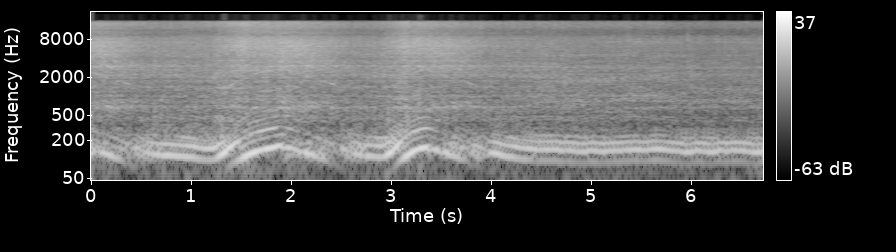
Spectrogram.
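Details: 2007 Yamaha R6 inline-four, blipped twice: light rapid clattering knock over the revs, settling at idle; present for months, no metal in oil, unchanged with 15w50 synthetic, new plugs; mpg dropped 35 to 26, heavy vibration at 10-12k rpm; cause unknown.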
